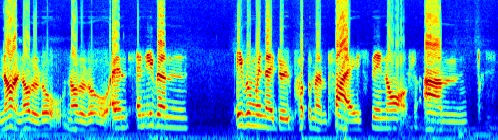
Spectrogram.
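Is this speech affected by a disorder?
No.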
